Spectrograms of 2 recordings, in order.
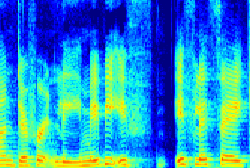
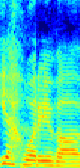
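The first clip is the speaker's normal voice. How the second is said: mock casual, nonchalant, shrugging tone. Imitating the other speaker asking for the divorce: imitating a nonchalant tone. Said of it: "you saying it so nonchalantly".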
